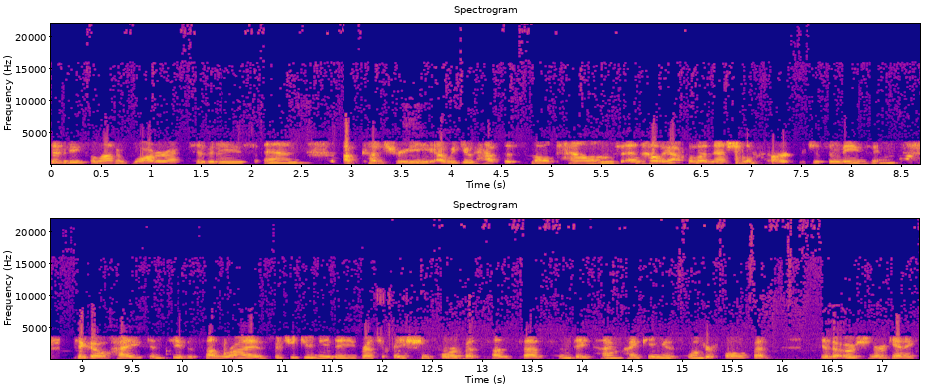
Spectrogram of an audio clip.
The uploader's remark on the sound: Calling in on the phone from Maui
